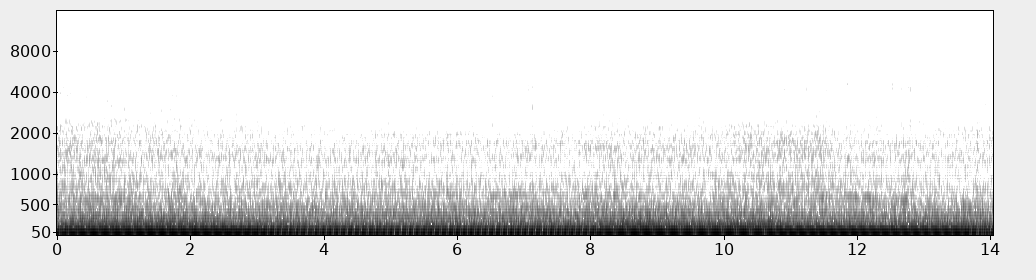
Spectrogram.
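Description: A motor vehicle engine running steadily close by, a continuous low hum that shifts slightly about eight seconds in, with faint voices in the background.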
